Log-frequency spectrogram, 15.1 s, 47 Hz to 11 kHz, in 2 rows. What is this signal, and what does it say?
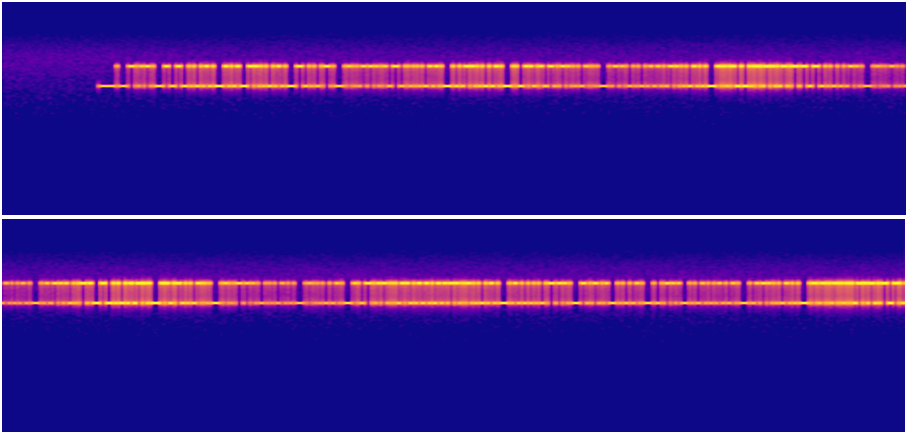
RTTY (75 baud, 850 Hz shift), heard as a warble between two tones, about 1700 Hz centre, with radio static and fading. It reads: MM2PV 2O3DA BOF8Q 7XLBN 4AG20 0RBKD AEOO1 DA02W CEVM2 LZ4DE K0D7G YLWPI S2WQ3 NNV7K V027U 0DRRY …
